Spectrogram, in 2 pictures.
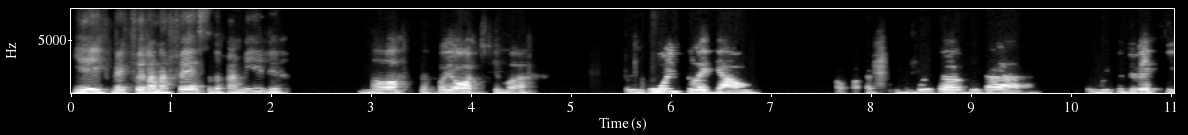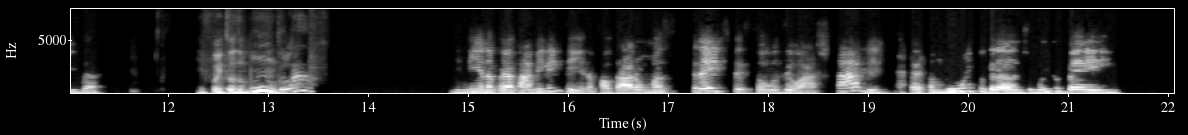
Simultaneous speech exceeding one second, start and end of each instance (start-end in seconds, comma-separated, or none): none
